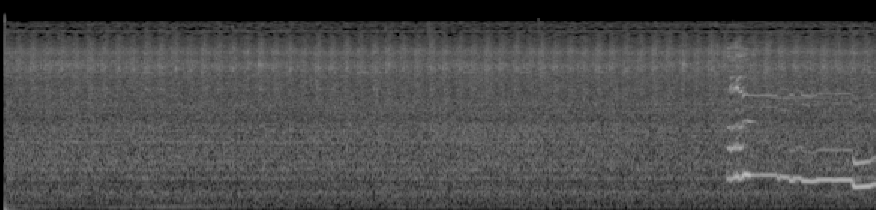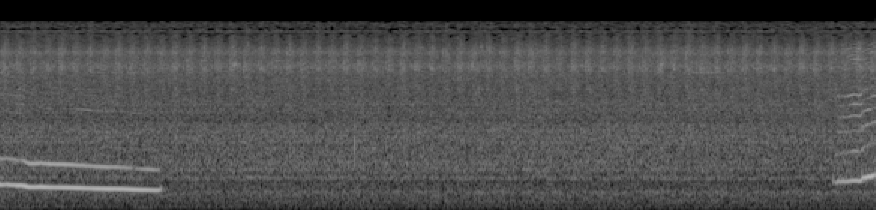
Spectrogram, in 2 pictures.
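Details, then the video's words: Velvet, a little black Bombay cat, howls at the neighbour's aggressive cat, an unwanted visitor she has tried to fight through the storm door, tail puffed up. One long wavering howl of about three seconds slides steadily downward, then another begins at the end; otherwise a quiet room. "Little Black Bombay Kitty not happy to see neighbor's cat!"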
